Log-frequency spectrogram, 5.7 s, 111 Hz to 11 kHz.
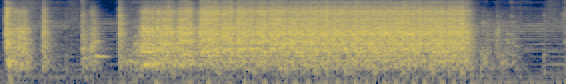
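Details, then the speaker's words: Husqvarna Z246 zero-turn with a swapped-in Briggs engine, fuel not yet hooked up and a dead battery: a dense whirring crank for about three seconds that stops without catching, a weak battery dragging the starter. "fuel is not hooked up yet so it shouldn't really fire except there may be fuel in the bowl so it may Fire Let's see if I got a good connection here the battery is dead so there may be issues there"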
